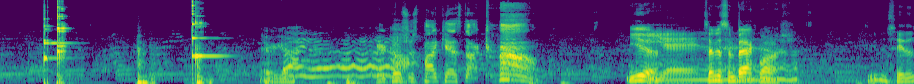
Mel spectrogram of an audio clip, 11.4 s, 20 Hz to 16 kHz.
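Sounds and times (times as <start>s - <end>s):
glasses clinking in a toast: 0.6s - 1.0s, 2.4s - 2.9s
speech: 3.3s - 6.8s, 7.8s - 10.1s, 10.8s - 11.4s.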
